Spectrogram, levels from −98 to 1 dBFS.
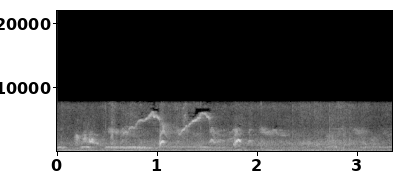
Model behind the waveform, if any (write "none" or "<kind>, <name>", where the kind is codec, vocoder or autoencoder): none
